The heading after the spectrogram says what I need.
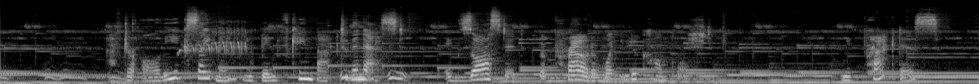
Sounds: music, background music, speech, bird

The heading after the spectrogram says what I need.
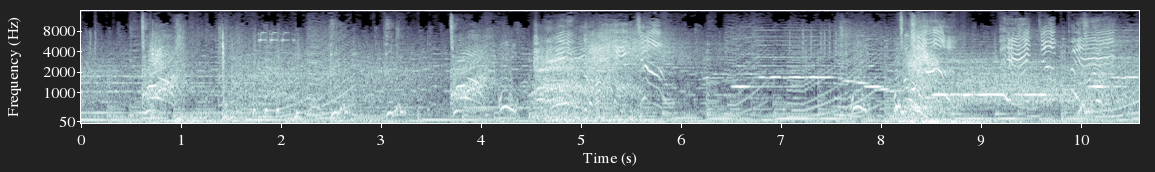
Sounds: speech, music, smash

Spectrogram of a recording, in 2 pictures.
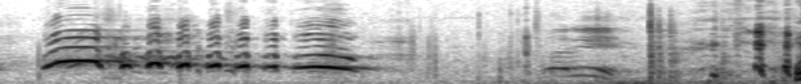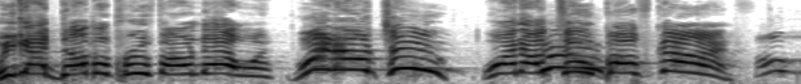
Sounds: speech

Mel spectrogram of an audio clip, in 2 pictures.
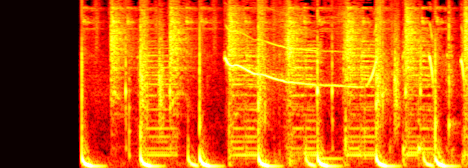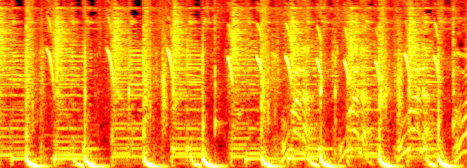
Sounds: disco

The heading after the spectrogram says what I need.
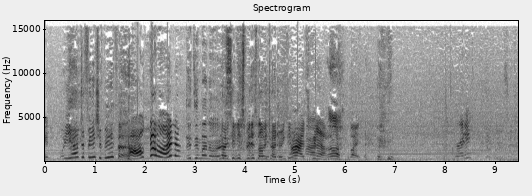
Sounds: speech

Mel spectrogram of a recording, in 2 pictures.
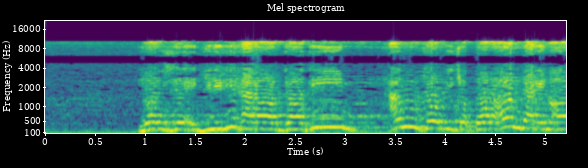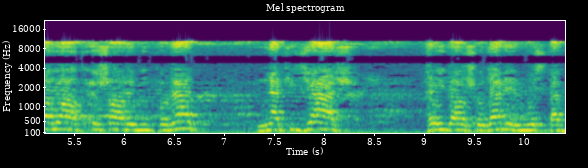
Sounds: male speech, narration, speech

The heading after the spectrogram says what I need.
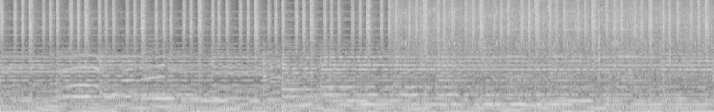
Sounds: music, speech

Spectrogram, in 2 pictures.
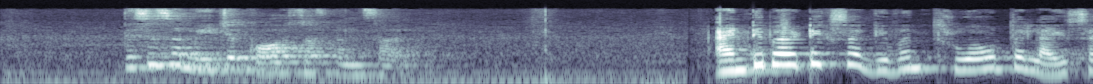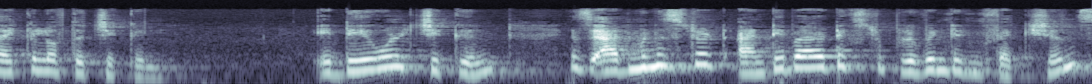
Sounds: speech

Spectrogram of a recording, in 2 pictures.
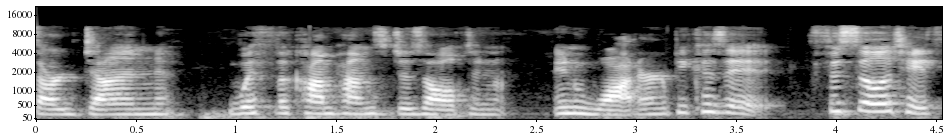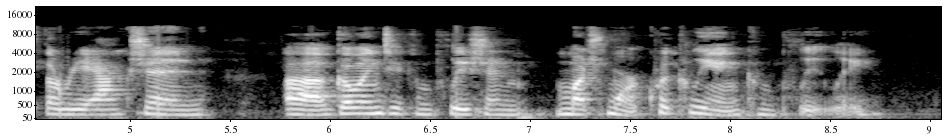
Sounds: speech

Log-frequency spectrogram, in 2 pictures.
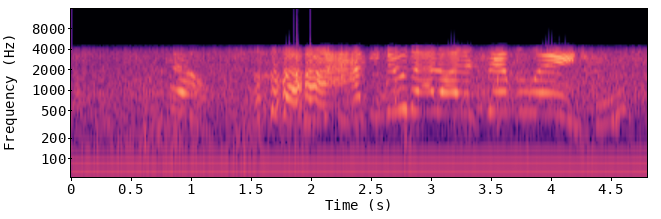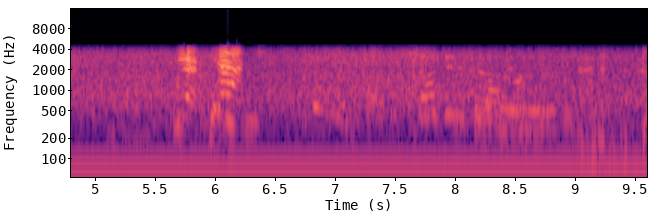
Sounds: speech

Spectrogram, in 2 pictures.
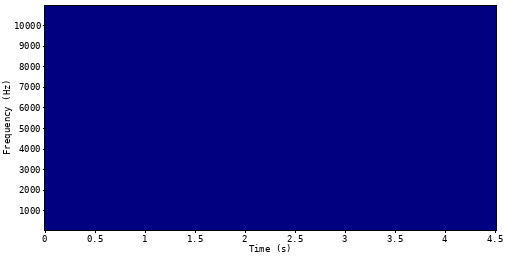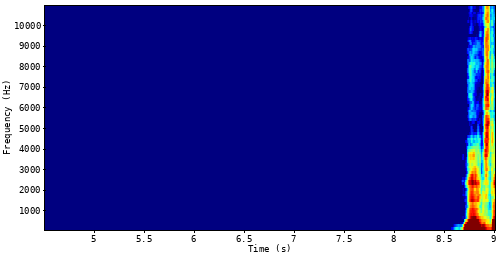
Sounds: speech

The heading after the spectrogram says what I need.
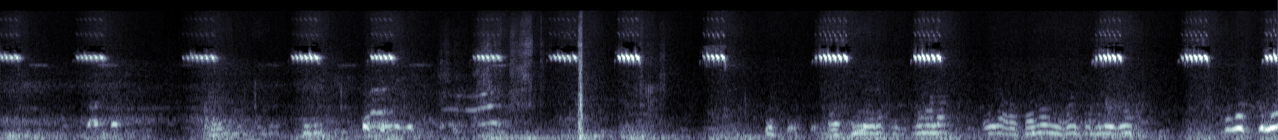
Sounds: cricket chirping

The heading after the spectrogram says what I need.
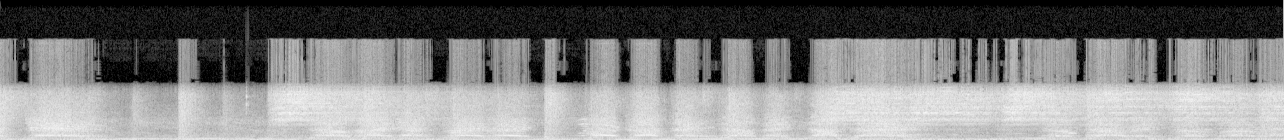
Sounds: roll, music

